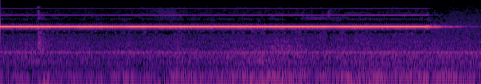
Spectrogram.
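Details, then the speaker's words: Electronic voting machine ballot unit during mock poll demonstration: pressing a candidate's blue button gives one steady high-pitched beep holding about four seconds then cutting off cleanly, confirming the vote was recorded; control unit busy lamp then goes off. "बालक rate का नीला button दबाते हुए एक लंबी बप की आवाज सुने देगी आज ये है की वोट दाल गया है"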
